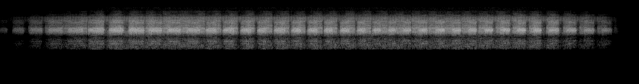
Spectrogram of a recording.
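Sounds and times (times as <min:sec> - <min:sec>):
cicadas buzzing in the evening: 0:00.0 - 0:06.2.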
